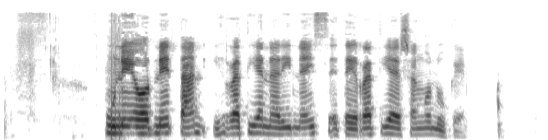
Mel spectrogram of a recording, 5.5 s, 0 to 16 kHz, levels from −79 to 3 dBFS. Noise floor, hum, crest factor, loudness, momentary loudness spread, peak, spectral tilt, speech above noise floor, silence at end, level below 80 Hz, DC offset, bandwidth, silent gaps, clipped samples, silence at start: -59 dBFS; none; 20 dB; -17 LUFS; 16 LU; 0 dBFS; -3.5 dB/octave; 41 dB; 0.9 s; -62 dBFS; under 0.1%; 11.5 kHz; none; under 0.1%; 1.05 s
